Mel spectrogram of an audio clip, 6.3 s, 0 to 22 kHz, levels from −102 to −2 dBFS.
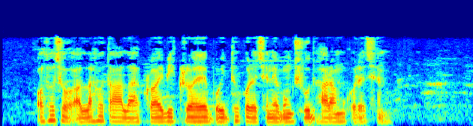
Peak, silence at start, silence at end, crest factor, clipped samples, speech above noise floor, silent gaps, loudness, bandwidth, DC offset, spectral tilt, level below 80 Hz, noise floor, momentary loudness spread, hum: -4 dBFS; 0.5 s; 0.4 s; 18 dB; under 0.1%; 23 dB; none; -21 LUFS; 8 kHz; under 0.1%; -4.5 dB/octave; -46 dBFS; -43 dBFS; 17 LU; none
